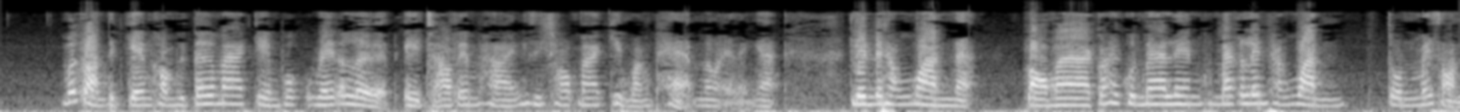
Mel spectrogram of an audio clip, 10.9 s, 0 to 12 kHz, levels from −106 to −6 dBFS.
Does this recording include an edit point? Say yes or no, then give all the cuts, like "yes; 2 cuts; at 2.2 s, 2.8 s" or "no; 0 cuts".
no; 0 cuts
